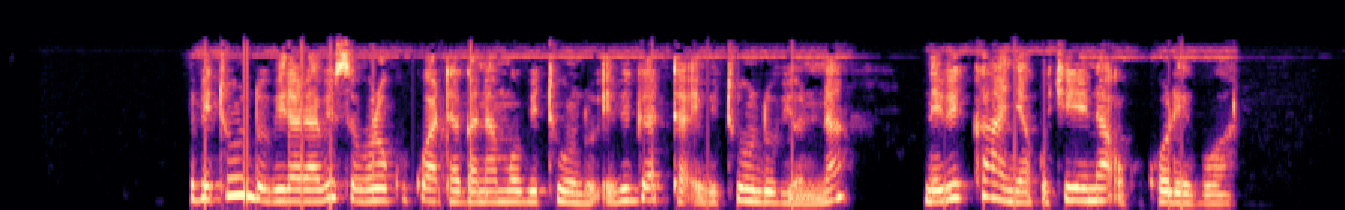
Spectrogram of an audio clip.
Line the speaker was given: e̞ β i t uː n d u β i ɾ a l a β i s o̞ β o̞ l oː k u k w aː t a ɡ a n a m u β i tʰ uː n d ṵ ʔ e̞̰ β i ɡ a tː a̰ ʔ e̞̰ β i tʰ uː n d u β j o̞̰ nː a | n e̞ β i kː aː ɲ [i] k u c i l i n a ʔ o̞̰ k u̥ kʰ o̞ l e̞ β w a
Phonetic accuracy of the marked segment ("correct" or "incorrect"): incorrect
